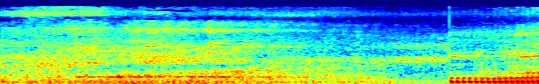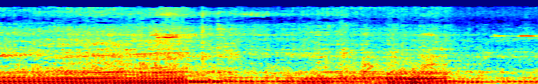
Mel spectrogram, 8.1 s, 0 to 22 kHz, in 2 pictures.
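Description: Road and traffic noise for the first few seconds. Then, about three and a half seconds in, it gives way abruptly to a Royal Enfield Meteor 350's single-cylinder engine running under way, its note climbing as the bike accelerates, with wind on the microphone.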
